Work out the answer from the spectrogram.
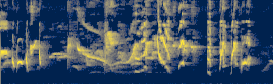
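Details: Oriental magpie-robin in full song, a rapid run of sweeping whistles, rising and falling slurs and scratchy notes, ending in a series of clipped bursts.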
